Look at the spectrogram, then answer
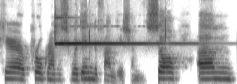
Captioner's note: beep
